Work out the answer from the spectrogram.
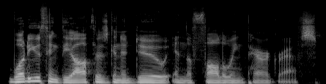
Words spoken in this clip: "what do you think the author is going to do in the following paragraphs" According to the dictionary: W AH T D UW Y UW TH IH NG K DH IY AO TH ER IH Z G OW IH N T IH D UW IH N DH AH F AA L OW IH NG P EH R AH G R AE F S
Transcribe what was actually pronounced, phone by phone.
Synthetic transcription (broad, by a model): W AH T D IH Y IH TH IH NG K DH IY AO TH ER IH Z G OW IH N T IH D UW IH N DH AH F AA L OW IH NG P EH R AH G R AE F S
